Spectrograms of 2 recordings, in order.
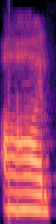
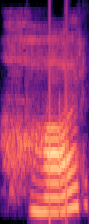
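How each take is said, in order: First: The word starts with a vowel, no h. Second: The word starts with an audible h sound. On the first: The speaker calls it right. "एच यहाँ पे silent है" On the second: The speaker calls it wrong. "हम हार pronounce नहीं करते"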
